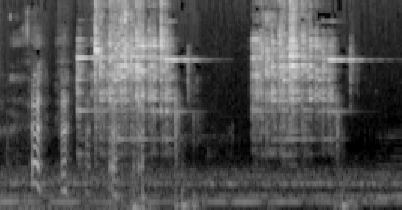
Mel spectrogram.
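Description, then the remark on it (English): Dice clatter and clink in two quick bursts of hard, rattling taps as they are rolled for an attack, with a low background hum and faint voices underneath. “Oh, wrong dice.”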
